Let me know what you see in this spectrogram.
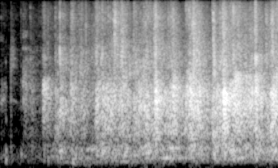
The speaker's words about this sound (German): Applaus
